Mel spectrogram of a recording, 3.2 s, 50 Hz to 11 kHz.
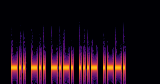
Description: Morse code, heard as a keyed tone, about 30 wpm, 700 Hz. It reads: DDCVP
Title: Code Groups - 5 Letters - 30wpm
